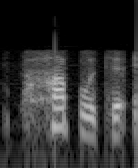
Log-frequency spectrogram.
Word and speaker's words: hoplite: Hoplite, H-O-P-L-I-T-E, hoplite.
